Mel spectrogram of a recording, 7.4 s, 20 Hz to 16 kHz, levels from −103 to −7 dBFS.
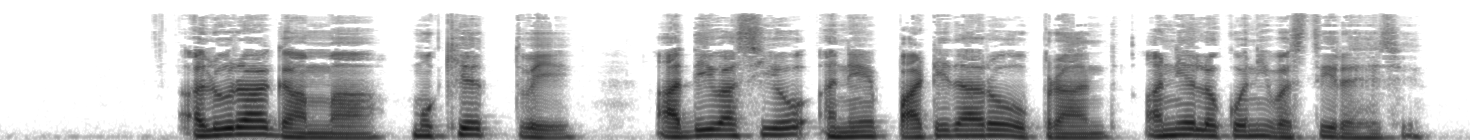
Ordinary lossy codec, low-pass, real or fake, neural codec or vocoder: MP3, 48 kbps; 10.8 kHz; real; none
